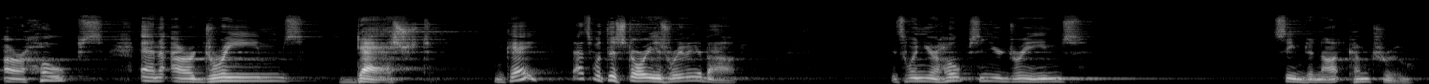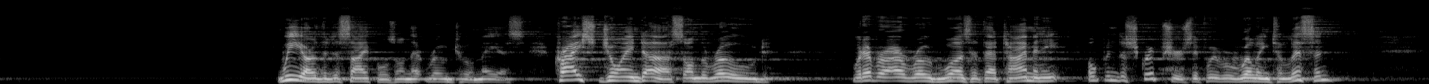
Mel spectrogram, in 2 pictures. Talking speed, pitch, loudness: 125 wpm, 240 Hz, -23 LUFS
